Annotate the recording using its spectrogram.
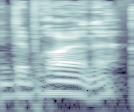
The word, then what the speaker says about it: De Bruyne: Där jag alltså väljer att säga De Bruyne bara för att jag har hört i någon intervju att han säger De Bruyne.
